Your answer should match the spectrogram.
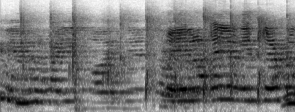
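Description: Hand clapping in a small room, irregular claps, with voices talking over them from about a second in.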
